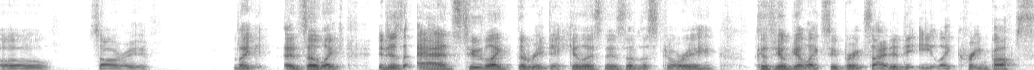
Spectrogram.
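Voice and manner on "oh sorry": low, flat, deadpan expressionless monotone. Describing a character who scores points like nothing: flat monotone voice. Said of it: "he's just like super like monotone".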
